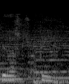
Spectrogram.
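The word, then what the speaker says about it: Graf Spee: Spe sería si fuera en inglés y está en alemán. Es Graf Spe. – La mayoría de las palabras que he escuchado con S pronuncian. – Graf Spe, de hecho, es en realidad. – Sí, la S se pronuncia.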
